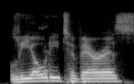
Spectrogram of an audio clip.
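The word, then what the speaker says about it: Leody Taveras: in the year he's only 30 roster meanwhile pronunciation alert lyoti tavares thank you uh and also uh you you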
